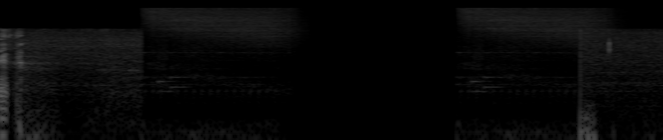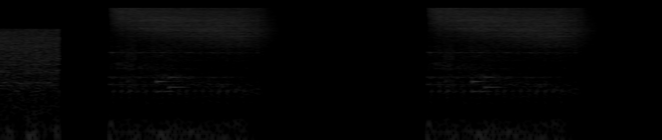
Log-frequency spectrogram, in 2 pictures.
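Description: A soft magical shimmer sounds every few seconds.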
